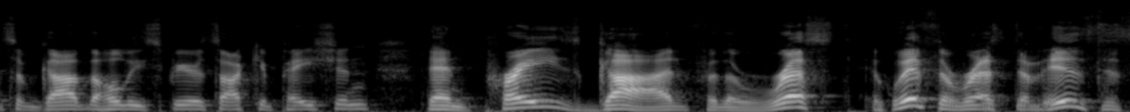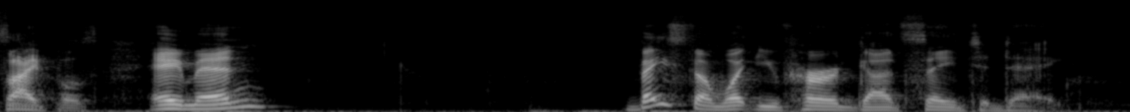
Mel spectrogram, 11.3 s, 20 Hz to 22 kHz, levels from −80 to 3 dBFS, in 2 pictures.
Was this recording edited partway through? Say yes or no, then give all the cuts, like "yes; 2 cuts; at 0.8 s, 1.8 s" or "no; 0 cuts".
no; 0 cuts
